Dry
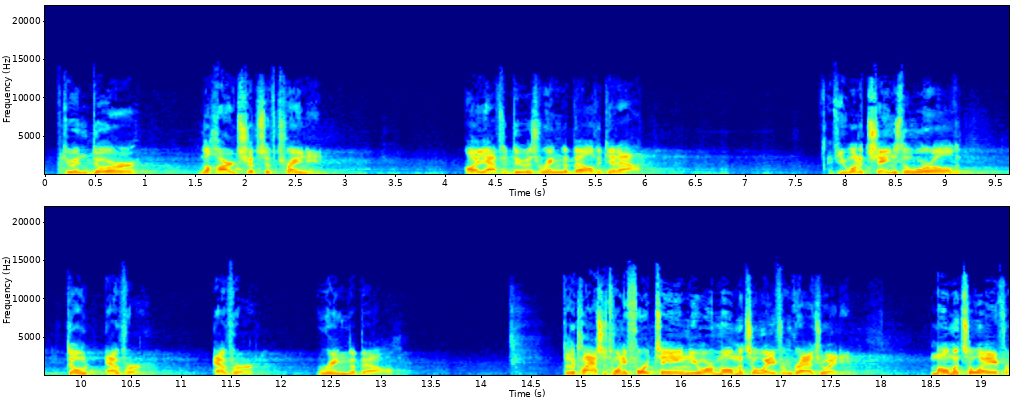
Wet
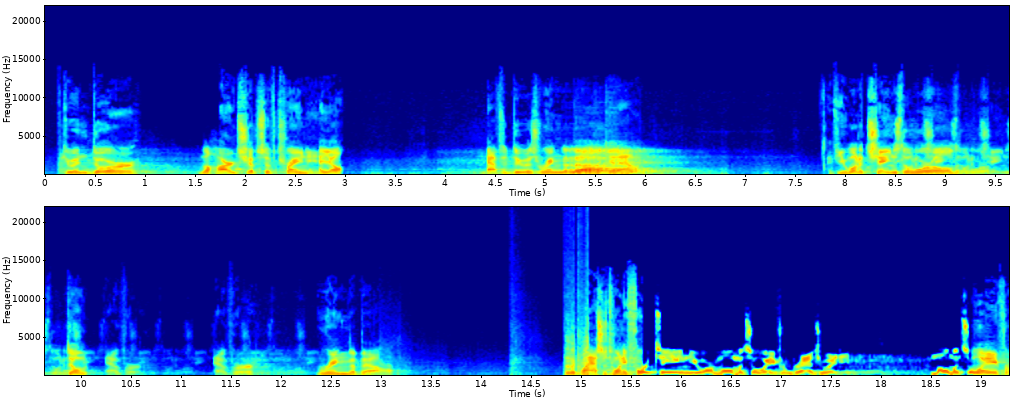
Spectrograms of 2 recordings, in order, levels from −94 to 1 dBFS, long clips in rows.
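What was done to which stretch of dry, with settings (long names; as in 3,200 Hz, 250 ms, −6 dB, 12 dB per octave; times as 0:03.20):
0:00.95–0:01.74: low-pass filter 6,000 Hz → 2,300 Hz 24 dB per octave
0:02.75–0:04.43: reverse
0:05.16–0:05.69: thrown reverb, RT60 1.5 s, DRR −3 dB
0:07.99–0:08.88: delay throw 560 ms, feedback 65%, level −14 dB
0:09.92–0:11.69: duck −14 dB, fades 0.16 s
0:12.98–0:15.08: windowed peak hold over 9 samples
0:15.62–0:18.92: spectral envelope exaggerated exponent 3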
